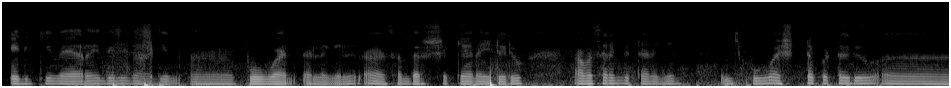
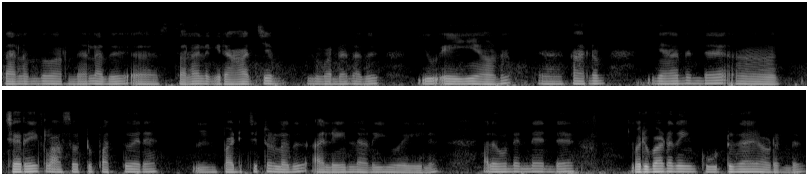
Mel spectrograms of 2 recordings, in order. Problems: low volume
